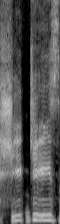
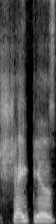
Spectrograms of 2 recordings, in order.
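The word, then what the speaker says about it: Scheepjes: um i've you know it looks like sheep geez but it's a dutch word i've been told it's pronounced shapias though some people beg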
